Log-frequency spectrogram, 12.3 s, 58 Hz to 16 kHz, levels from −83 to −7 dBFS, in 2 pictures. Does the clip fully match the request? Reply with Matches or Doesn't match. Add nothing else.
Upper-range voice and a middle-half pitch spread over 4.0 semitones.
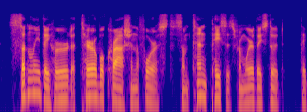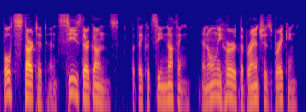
Doesn't match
